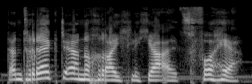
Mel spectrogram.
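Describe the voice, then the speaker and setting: Surly storybook ogre, grumbling and slow, read by a woman narrator. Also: mid-range voice, soft background music. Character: grumbling male man-eating ogre, gruff and surly.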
